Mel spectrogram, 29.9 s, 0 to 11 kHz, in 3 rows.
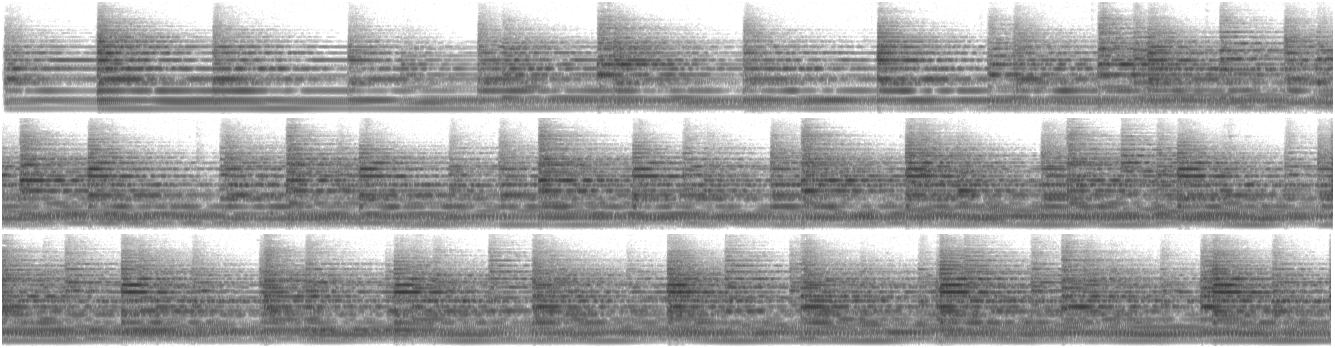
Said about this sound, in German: Es ist 12 Uhr. Das Mittagsläuten kommt heute von der katholischen Pfarrkirche St. Maria Magdalena im schwäbischen Schildberg.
